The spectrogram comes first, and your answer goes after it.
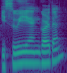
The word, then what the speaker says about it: Isuien Garden: And how do you pronounce that? Isuien Garden.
